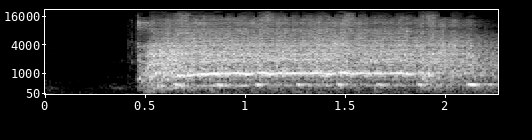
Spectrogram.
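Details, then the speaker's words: 1997 Polaris Magnum 425 6x6 ATV that wouldn't run, one quick electric-start crank spinning fast and even with no heavy thump per stroke; doesn't seem to have much compression. "electric start oh yeah it's turning over it doesn't seem like it has much compression"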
